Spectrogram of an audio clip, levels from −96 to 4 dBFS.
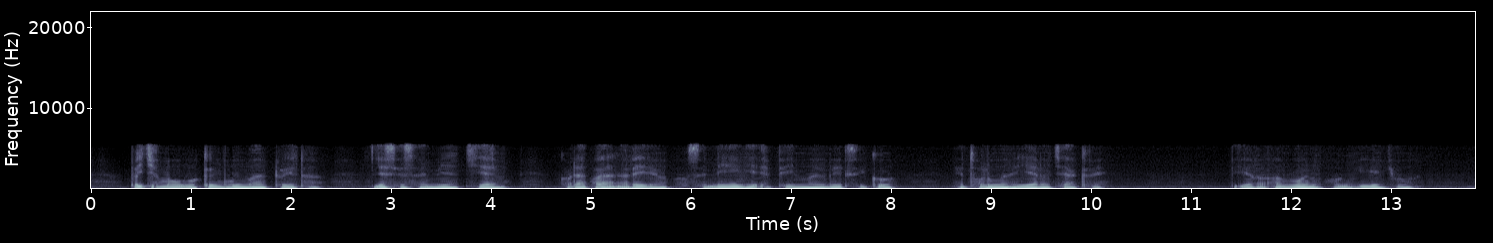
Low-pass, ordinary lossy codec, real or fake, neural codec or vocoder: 5.4 kHz; none; fake; codec, 16 kHz, 0.8 kbps, ZipCodec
